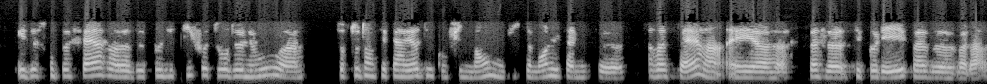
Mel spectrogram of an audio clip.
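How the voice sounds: The voice moves at a fairly quick pace with fairly even intonation and a slightly husky edge, its sound dry and close with no echo. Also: woman.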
